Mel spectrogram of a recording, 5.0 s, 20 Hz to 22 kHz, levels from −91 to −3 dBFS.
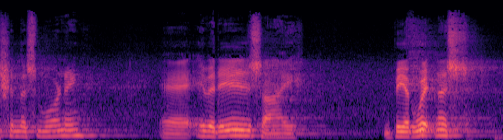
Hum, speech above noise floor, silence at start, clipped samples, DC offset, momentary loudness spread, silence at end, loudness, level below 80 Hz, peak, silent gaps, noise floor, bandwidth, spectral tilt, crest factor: none; 27 dB; 0 s; under 0.1%; under 0.1%; 18 LU; 0 s; -32 LUFS; -78 dBFS; -14 dBFS; none; -59 dBFS; 16 kHz; -4 dB/octave; 20 dB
